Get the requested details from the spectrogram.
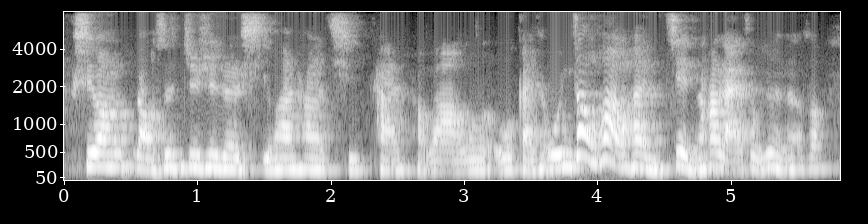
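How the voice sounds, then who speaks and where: A woman, telling a story in an animated, laughing way as a podcast co-host. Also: medium pitch, racing. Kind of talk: casual chat. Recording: echoey room.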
